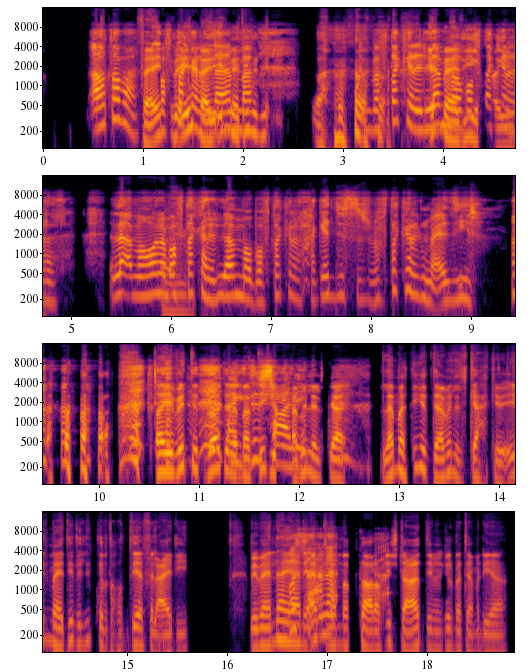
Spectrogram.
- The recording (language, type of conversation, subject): Arabic, podcast, إيه الطبق اللي العيد عندكم ما بيكملش من غيره؟
- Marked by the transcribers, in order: unintelligible speech; laugh; laugh; laughing while speaking: "ما أكذبش عليك"; tapping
